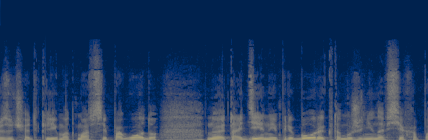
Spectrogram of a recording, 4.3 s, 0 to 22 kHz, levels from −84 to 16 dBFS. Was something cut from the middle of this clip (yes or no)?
no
